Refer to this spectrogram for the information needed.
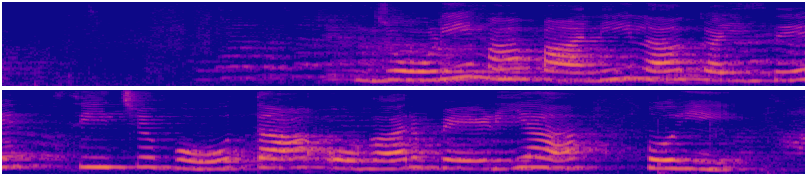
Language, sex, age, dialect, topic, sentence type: Chhattisgarhi, female, 25-30, Northern/Bhandar, agriculture, question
